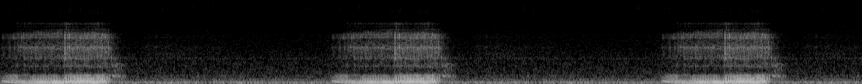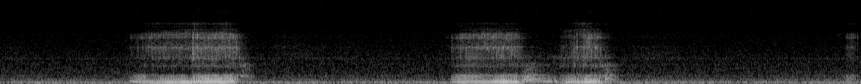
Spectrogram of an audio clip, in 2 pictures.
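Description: Loud, low, rattling snores on each breath in, about 19 a minute, with quiet pauses between them. This is ordinary snoring during sleep.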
